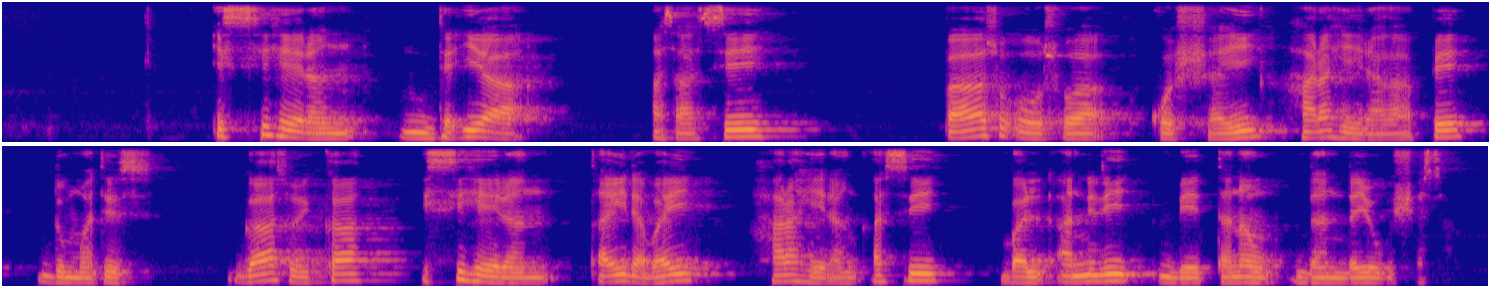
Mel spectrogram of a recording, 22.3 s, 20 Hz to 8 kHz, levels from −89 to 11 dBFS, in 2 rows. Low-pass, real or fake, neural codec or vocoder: 7.2 kHz; real; none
